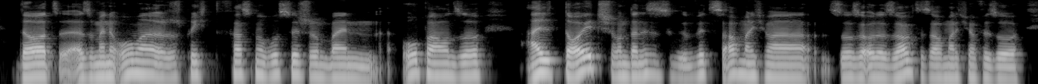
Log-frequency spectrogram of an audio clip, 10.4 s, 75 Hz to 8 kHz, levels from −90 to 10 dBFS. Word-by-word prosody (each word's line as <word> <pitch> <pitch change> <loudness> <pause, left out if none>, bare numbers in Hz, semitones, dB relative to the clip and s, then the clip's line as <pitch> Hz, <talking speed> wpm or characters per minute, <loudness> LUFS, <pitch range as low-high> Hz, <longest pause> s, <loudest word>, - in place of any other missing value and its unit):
dort 115 +2 +4
also, 105 +2 -1
meine 115 0 +3
Oma 125 -3 +2
spricht 125 +2 -6
fast 130 0 -3
nur 125 -2 +1
Russisch 125 0 -2
und 110 -2 -1
mein 110 -2 -1 0.2
Opa 130 -1 +1
und 120 -1 0
so, 120 +2 0 0.4
altdeutsch. 140 - +4
Und 115 0 0
dann 120 0 +1
ist 130 0 -1
es 115 -2 -10
würdest 120 +5 -4
du - - -2
auch 130 +2 +1
manchmal 110 -4 0 0.2
so 110 -8 -4
so 110 +1 0
oder 110 -1 +2
sorgt 125 +7 0
das 110 0 -9
auch 105 -1 0
manchmal 105 0 -3
für 105 0 -4
so 100 0 0
115 Hz, 180 wpm, -21 LUFS, 110-125 Hz, 0.4 s, dort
